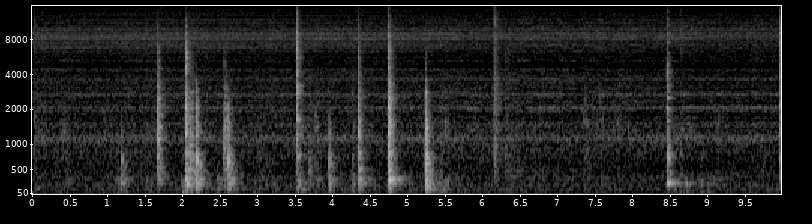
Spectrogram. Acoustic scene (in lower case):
kitchen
